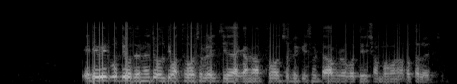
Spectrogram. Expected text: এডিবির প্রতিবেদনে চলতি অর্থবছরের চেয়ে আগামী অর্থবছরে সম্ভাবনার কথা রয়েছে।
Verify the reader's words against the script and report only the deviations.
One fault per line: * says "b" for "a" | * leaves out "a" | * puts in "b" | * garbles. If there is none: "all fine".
* puts in "কিছুটা অগ্রগতির"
